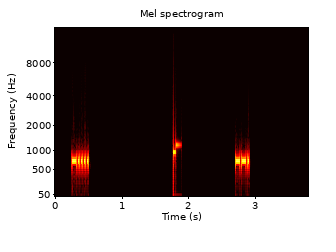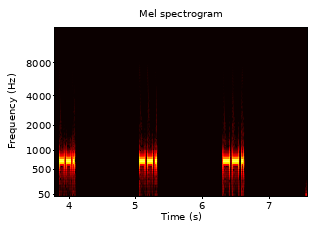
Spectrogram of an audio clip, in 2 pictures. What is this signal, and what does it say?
Morse code, heard as a keyed tone, about 48 wpm, spaced as for 9 wpm, 700 Hz. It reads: 6 GGGG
